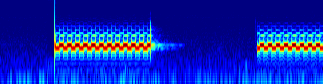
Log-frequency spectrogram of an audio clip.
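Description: Telephone ringback tone as a radio host places a call during a Muharram radio program: two long, steady, mid-pitched warbling rings separated by a pause, the second still sounding at the end.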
